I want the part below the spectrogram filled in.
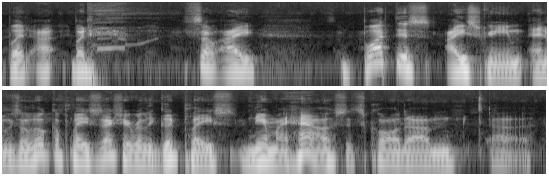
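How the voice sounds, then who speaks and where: A man's voice: mid-range voice, moderate pace, fairly bright tone, no echo. Middle-aged male radio host, New York accent, slight lisp; casual, self-mocking, rambling delivery, close dry studio sound. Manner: rambling, repetitive, self-deprecating joking. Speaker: radio talk show host. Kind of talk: casual, jokey talk radio chat and anecdotes.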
